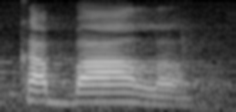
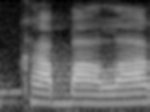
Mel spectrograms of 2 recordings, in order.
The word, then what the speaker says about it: cabala: é um tema chamado cabala cabala ou cabalá como dizem os judeus os judeus chamam de cabalá pela sua pronúncia mas nós chamamos de cabala a mesma coisa é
